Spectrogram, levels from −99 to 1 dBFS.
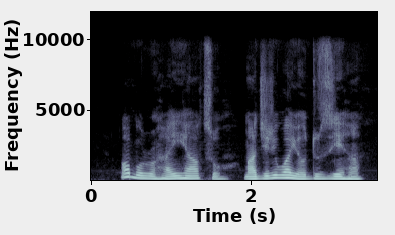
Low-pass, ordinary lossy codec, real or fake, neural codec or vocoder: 9.9 kHz; none; real; none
